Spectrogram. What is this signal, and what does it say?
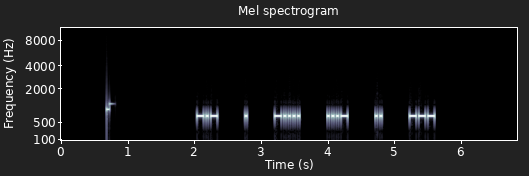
Morse code, heard as a keyed tone, about 36 wpm, spaced as for 16 wpm, 700 Hz. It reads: KE6VIO
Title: USA Call Signs - 6 Characters - 4x Character Spacing - 35wpm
